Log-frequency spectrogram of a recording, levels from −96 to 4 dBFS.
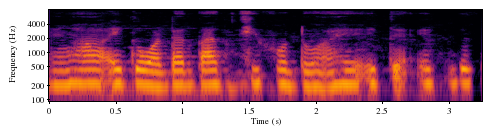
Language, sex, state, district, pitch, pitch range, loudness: Marathi, female, Maharashtra, Nagpur, 215 Hz, 205-220 Hz, -21 LUFS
